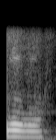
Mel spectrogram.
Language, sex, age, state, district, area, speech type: Hindi, male, 18-30, Uttar Pradesh, Mau, rural, conversation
